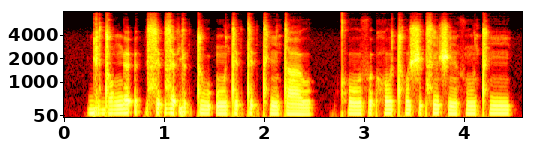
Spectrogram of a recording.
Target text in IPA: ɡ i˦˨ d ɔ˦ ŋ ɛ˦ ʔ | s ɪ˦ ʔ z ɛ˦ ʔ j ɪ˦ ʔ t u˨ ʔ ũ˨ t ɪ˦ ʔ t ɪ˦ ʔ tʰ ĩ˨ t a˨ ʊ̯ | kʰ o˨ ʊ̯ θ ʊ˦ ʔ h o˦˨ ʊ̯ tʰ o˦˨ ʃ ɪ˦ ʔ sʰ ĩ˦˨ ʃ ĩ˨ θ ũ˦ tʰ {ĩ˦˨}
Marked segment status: incorrect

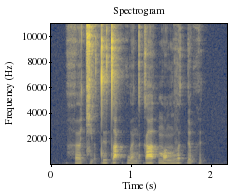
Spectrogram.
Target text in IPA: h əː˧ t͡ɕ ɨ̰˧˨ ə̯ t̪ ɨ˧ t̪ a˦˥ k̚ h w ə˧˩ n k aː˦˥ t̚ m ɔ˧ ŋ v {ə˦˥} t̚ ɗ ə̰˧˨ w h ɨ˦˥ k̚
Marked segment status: correct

